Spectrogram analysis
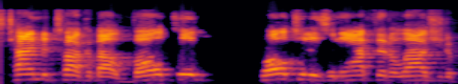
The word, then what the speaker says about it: VLTED: And by using the Vaulted Challenge feature, you can prove you're smarter than your friends. So go download the Vaulted app and give it a try for free. Vaulted is spelled VLTED, and it is the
